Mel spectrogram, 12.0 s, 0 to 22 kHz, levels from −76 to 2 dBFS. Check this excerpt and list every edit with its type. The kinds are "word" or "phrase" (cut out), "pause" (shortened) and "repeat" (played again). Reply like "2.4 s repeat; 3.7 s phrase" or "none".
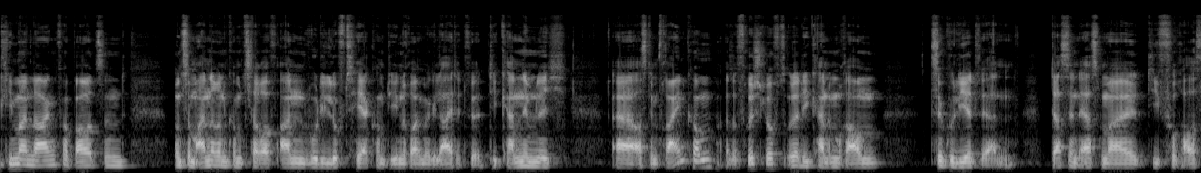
none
